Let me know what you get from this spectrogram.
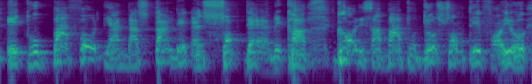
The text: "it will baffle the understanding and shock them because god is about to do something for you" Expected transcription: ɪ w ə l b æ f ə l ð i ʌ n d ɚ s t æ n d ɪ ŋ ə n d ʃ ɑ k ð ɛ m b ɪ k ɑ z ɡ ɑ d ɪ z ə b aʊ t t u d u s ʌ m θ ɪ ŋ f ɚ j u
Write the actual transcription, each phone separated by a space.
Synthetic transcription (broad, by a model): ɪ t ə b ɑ f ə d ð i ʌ n d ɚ s t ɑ n d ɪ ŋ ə n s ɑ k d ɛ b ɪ k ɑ s ɡ ɑ d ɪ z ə b aʊ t t u d u s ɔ m t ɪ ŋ f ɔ j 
